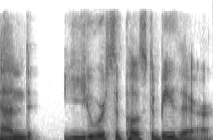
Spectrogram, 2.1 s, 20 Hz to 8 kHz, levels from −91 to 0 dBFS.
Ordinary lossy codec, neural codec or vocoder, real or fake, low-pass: AAC, 48 kbps; none; real; 7.2 kHz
